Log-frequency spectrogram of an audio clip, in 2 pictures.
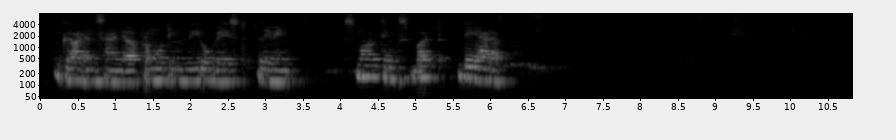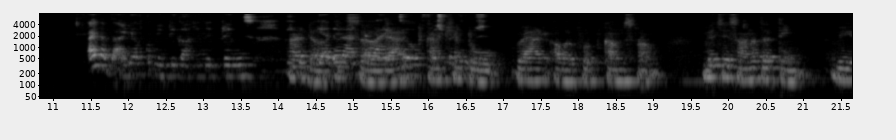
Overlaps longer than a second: present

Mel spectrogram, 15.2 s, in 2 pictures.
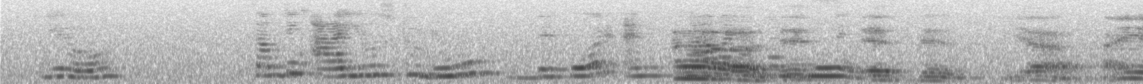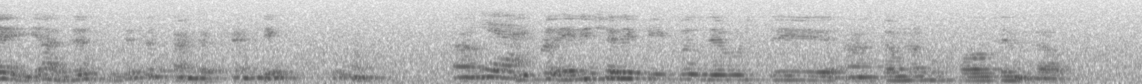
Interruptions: present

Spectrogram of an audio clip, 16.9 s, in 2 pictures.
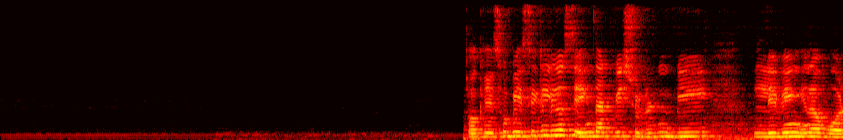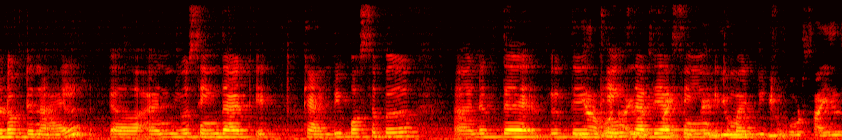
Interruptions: present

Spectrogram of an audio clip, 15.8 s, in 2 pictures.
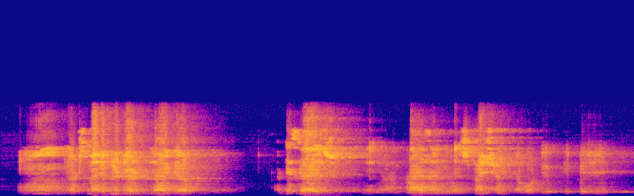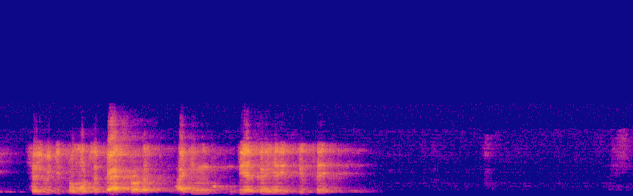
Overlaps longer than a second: present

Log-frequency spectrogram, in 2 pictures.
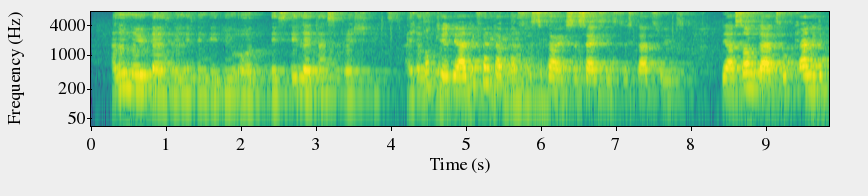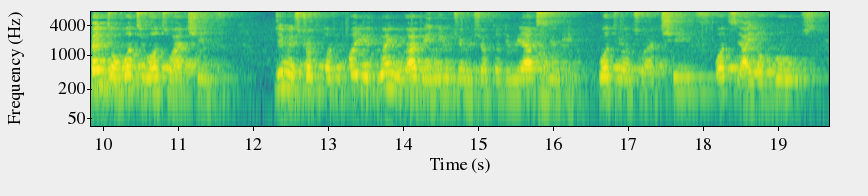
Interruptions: present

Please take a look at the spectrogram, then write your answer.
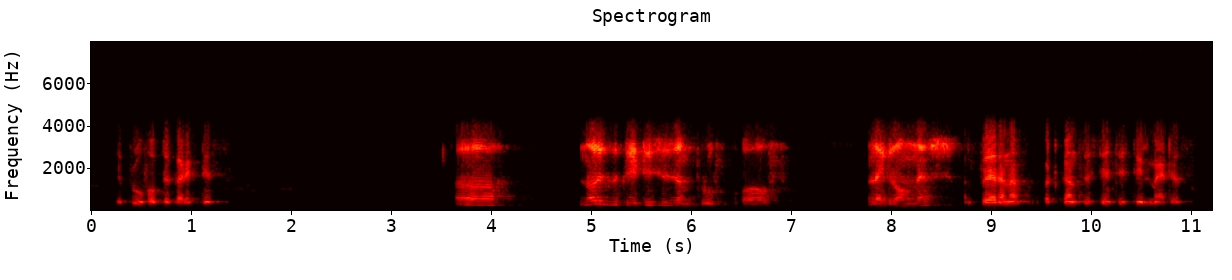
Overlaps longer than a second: none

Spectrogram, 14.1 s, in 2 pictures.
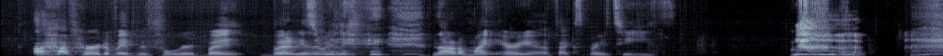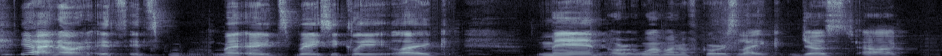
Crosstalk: none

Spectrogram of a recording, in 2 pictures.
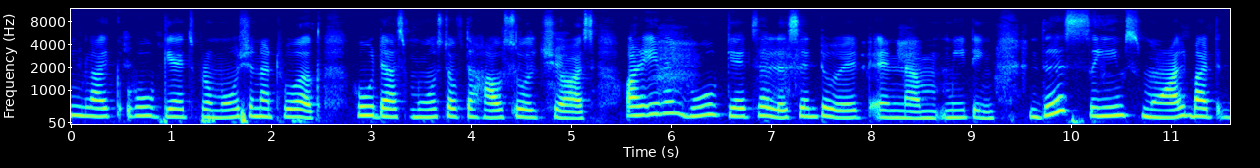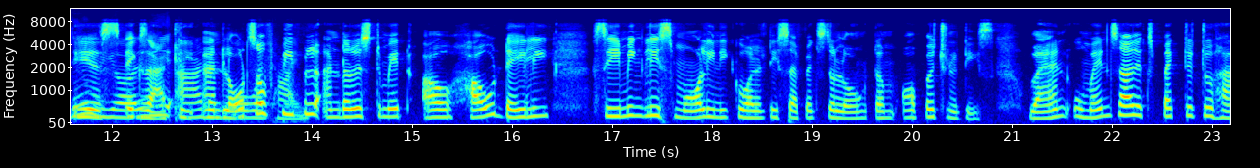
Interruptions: present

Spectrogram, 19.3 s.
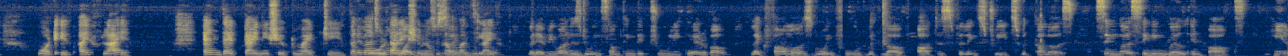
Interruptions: present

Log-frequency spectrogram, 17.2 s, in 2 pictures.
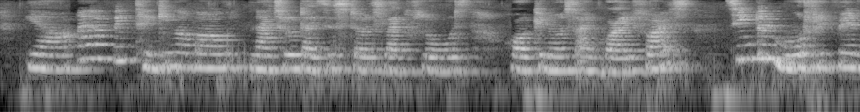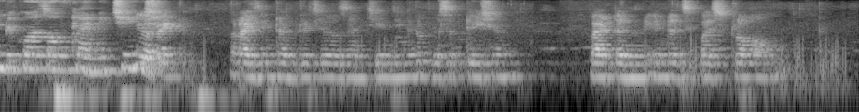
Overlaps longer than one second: none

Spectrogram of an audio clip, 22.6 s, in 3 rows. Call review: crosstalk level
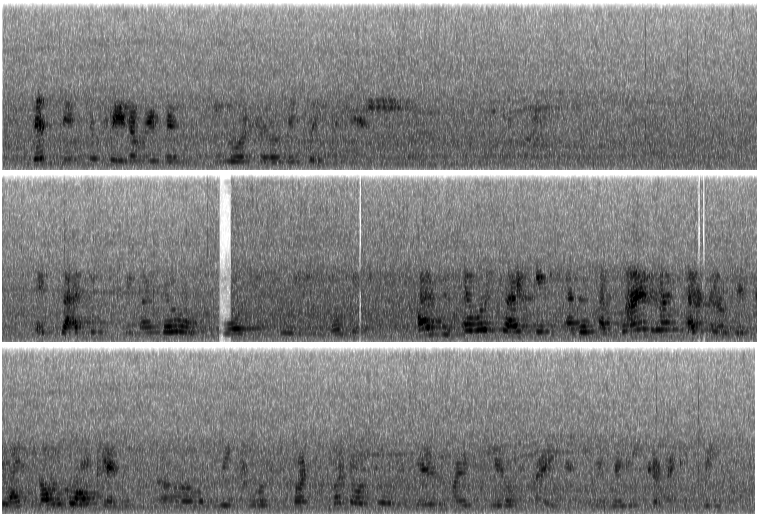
present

